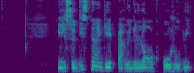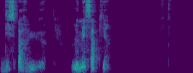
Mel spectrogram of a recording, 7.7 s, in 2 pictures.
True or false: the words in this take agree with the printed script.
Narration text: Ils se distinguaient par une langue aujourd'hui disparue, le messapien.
true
